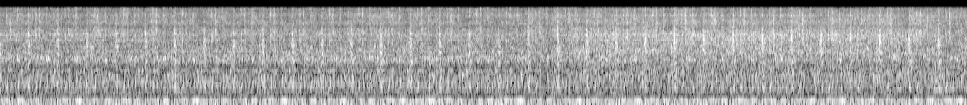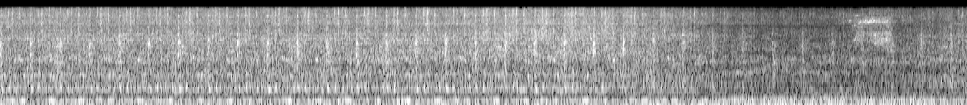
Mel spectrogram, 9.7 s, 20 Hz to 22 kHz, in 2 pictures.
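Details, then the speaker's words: 2018 Ford Mustang GT PP1, 6-speed manual MT82, high mileage, three years owned: light quick ticking over steady V8 idle two to three minutes after cold start, "typewriter tick"; cause unknown, owner unsure if it matters. "one thing i'll add uh during cold starts on these vehicles it's very loud you're not gonna hear anything except two or three minutes into the startup so now you can hear it tick tock and has the"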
